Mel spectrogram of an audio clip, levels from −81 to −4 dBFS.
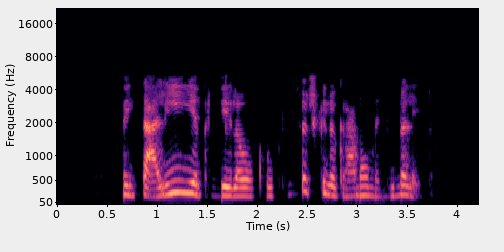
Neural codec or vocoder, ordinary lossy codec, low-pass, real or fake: vocoder, 44.1 kHz, 128 mel bands, Pupu-Vocoder; none; 5.4 kHz; fake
